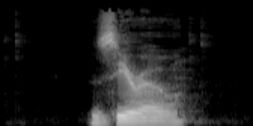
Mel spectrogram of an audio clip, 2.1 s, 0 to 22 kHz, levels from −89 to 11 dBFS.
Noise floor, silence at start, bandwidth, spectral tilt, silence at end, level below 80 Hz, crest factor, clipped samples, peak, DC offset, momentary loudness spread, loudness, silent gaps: -80 dBFS; 0.75 s; 15.5 kHz; -4.5 dB/octave; 0.6 s; -62 dBFS; 18 dB; under 0.1%; -2 dBFS; under 0.1%; 19 LU; -17 LUFS; none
